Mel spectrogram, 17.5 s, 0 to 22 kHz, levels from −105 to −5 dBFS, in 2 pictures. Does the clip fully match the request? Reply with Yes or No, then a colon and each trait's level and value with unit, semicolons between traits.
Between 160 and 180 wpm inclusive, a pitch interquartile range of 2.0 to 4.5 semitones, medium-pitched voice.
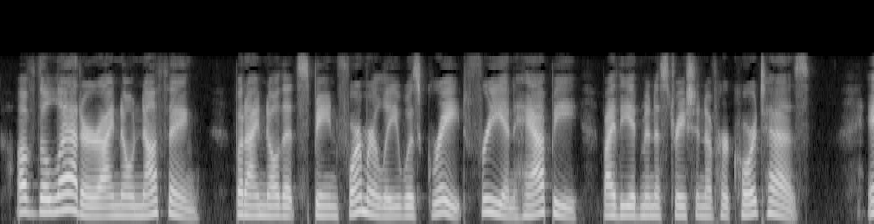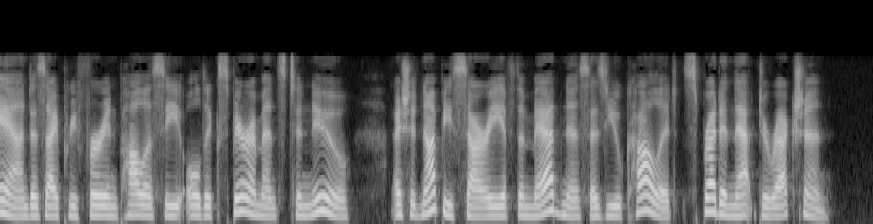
Yes: average, 170 wpm; average, 3.2 semitones; medium, 175 Hz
